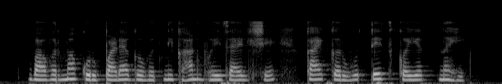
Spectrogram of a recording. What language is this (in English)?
Marathi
